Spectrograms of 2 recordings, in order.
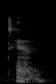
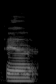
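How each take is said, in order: First: The word begins with a t sound. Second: The word begins with a th sound. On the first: "it's tin" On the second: "Instead of thin"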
